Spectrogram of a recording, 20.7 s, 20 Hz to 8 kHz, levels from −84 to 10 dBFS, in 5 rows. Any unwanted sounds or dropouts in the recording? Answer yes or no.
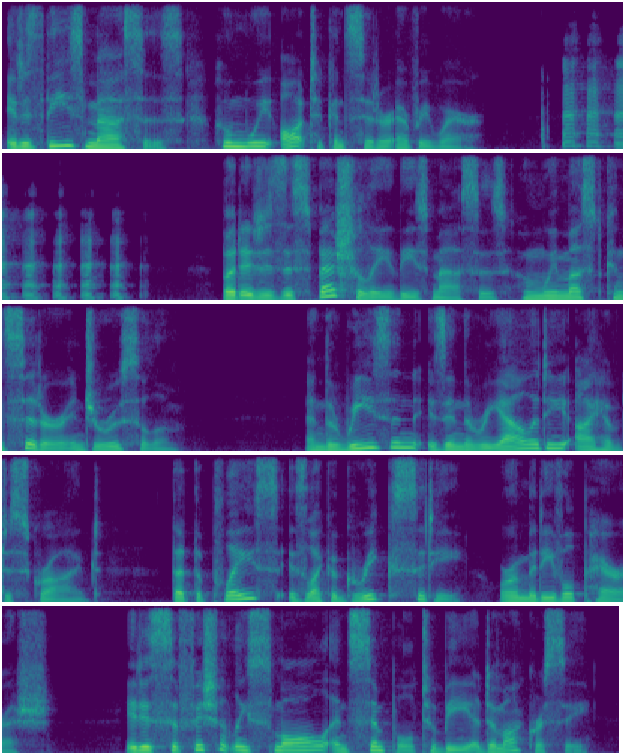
yes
